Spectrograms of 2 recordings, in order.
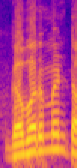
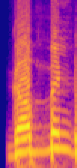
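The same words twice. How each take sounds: First: गवर्नमेंट with the r sounded, the way not to say it; wrong pronunciation. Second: गवर्नमेंट said as guv-ment, the r dropped; correct pronunciation. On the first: Teacher shows students the wrong way, गवर्नमेंट. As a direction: say गवर्नमेंट spelling out the r as the mistake. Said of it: "गवर्नमेंट आपको नहीं बोलना है". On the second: Teacher shows students the right way, गवर्नमेंट. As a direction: say गवर्नमेंट without the r. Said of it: "गवर्नमेंट बोलना है आपको". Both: Shown as a demonstration.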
